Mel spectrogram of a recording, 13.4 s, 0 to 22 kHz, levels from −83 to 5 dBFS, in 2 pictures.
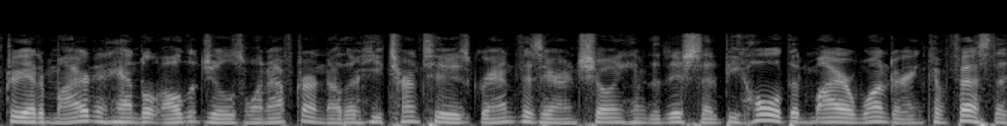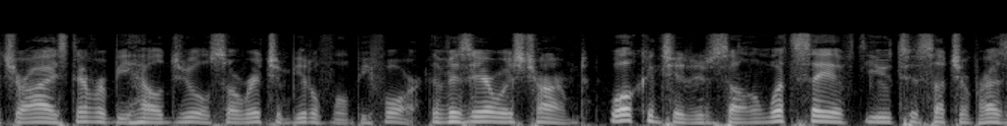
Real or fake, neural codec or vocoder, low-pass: fake; vocoder, 22.05 kHz, 80 mel bands, Vocos; 7.2 kHz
